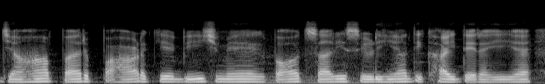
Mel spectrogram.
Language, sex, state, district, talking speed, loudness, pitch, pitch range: Hindi, male, Jharkhand, Ranchi, 145 wpm, -17 LUFS, 125 Hz, 115-130 Hz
